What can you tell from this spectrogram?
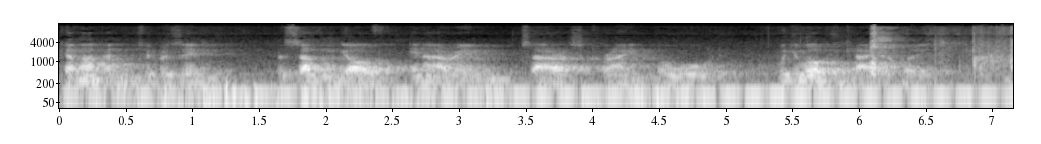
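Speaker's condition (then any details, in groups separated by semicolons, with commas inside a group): No condition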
